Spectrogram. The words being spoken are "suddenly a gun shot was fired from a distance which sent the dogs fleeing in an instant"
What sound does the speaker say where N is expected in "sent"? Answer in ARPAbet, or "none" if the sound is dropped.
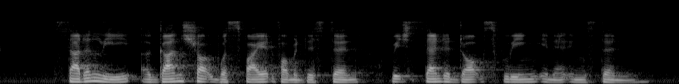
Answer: N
